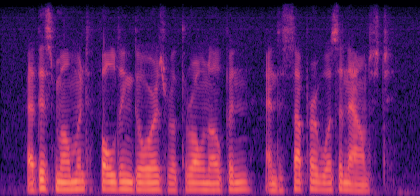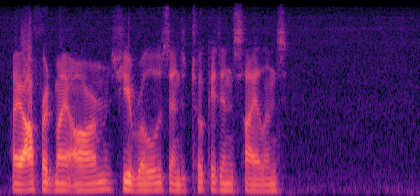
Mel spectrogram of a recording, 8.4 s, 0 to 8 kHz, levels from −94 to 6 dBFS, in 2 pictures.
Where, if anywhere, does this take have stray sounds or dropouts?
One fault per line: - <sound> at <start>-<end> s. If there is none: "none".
none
